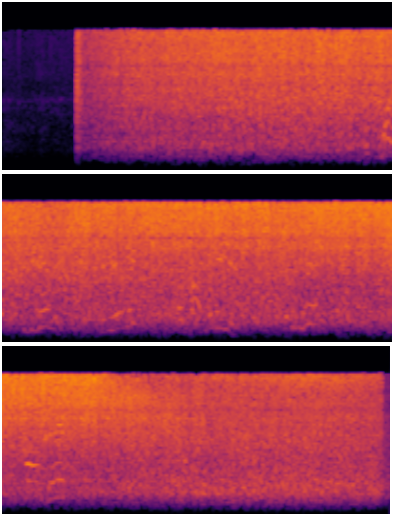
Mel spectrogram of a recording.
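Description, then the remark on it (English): A loud, steady roar of rushing water, like a waterfall, bursts in abruptly after a brief quiet start and continues unbroken and dense until the end. “We might have a sound of a waterfall, of rushing water.”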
